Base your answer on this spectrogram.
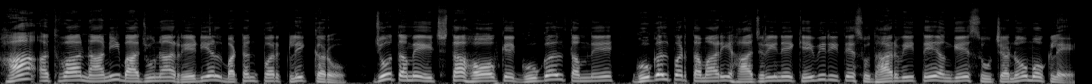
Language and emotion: Gujarati, neutral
